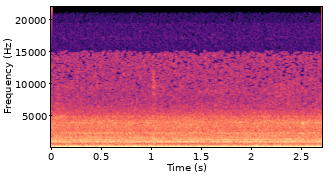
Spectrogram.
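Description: A deep, steady rumble of an electric train, the Rapid Marine Liner bound for Okayama on the Seto-Ohashi Line, fills the whole stretch as it waits to depart from the station platform. It is a constant low drone with a faint mechanical hum and no voices or breaks.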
